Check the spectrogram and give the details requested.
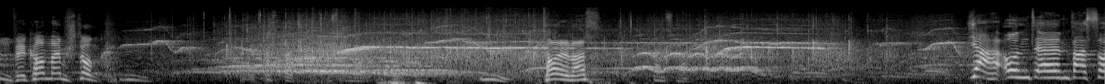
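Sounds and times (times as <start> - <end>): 
speech: 0.1 - 1.6, 4.8 - 7.0, 9.7 - 11.0
studio audience applauding: 1.4 - 9.8.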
